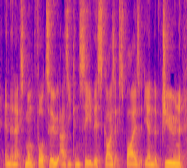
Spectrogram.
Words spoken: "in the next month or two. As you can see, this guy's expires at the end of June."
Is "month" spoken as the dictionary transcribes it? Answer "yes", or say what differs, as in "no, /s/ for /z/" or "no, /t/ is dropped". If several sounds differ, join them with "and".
yes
